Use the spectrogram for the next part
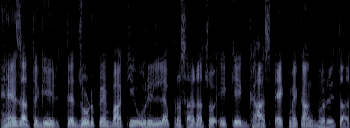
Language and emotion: Goan Konkani, neutral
